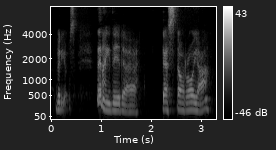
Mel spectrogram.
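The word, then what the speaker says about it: Destoroyah: best daughter oh yeah I said it wrong in this video I said destroy ax but it's actually best daughter oh yeah that's daughter oh yeah this door oh yeah four syllables yeah powerful creature you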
